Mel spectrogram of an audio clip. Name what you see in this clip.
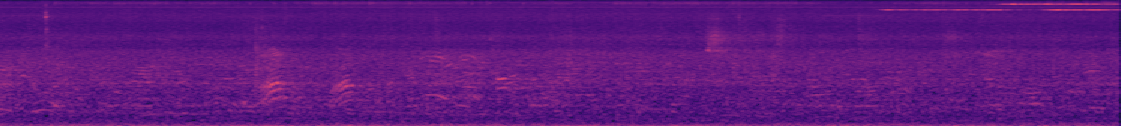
person or small group talking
